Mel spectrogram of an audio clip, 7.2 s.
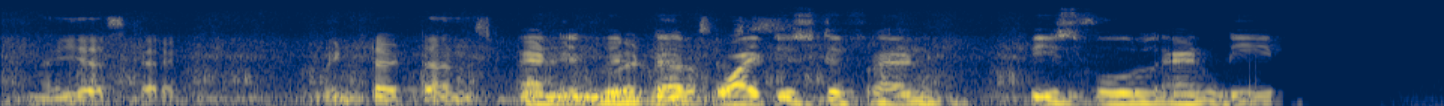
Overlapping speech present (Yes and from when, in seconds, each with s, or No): Yes, from 2.6 s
